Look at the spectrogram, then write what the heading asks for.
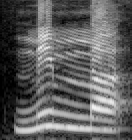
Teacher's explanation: تو ہم میم کو میم سے ملائیں گے اور نون جو ساکن ہے یہ بیچ میں سے ختم ہو جائے گا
